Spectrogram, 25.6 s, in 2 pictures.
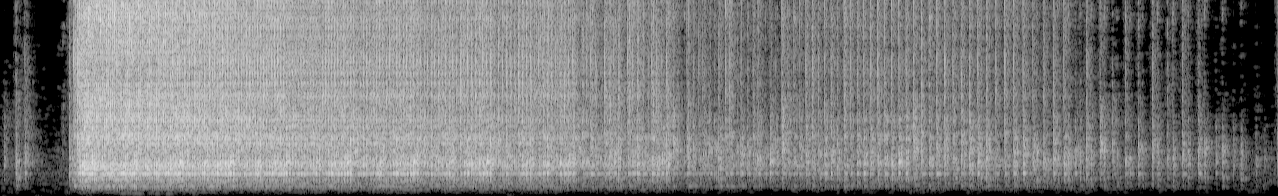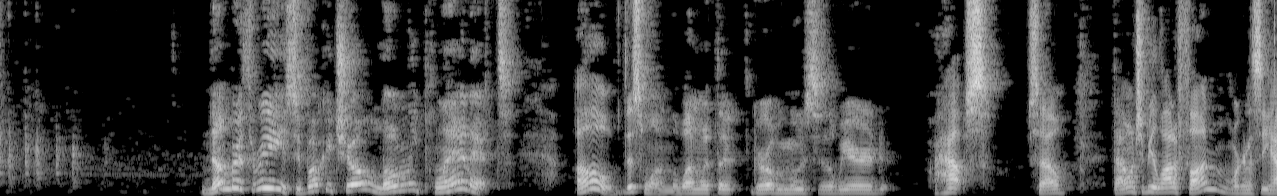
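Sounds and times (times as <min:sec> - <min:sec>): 
spinning prize wheel ratcheting clicks: 0:00.0 - 0:13.7
speech: 0:14.9 - 0:18.0, 0:18.6 - 0:25.5.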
